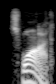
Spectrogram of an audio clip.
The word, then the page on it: swot: American English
